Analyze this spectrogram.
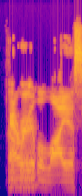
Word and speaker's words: Ariel Elias: don't know the personal preference of my name ariel elias and i don't know if i'm wrong that's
